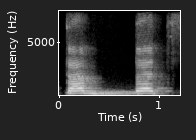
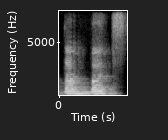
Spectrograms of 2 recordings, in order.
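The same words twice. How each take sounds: First: The final t has a light, barely audible hiss. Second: The final t has an exaggerated, strong hiss. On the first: The speaker calls it right. "Tapi cukup" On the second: The speaker calls it wrong. "Itu terlalu berlebihan"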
